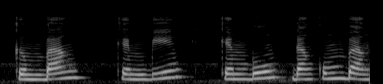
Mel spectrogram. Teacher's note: bunyi vokal p b dan m adalah sama-sama bunyi bilabial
